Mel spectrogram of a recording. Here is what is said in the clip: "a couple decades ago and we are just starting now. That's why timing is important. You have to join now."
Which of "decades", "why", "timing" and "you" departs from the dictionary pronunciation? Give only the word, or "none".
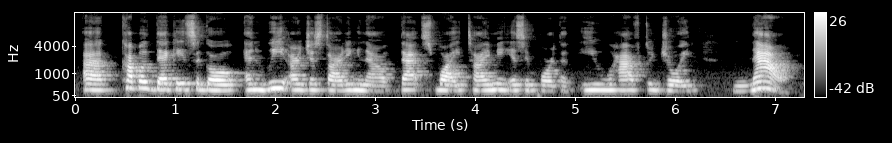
decades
